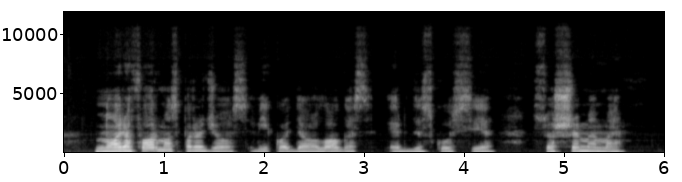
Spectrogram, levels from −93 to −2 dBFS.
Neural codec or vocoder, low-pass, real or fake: none; 10.8 kHz; real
